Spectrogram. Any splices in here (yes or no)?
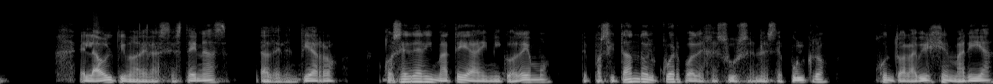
no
